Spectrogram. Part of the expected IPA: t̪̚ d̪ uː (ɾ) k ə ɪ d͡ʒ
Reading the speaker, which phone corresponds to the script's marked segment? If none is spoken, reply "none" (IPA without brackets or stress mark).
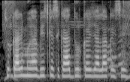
ɾ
